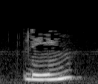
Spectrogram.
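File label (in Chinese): "铃", Mandarin Chinese; chinese flashcards; hsk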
